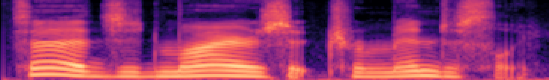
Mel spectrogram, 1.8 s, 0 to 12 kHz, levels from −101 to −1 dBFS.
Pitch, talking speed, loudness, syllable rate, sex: 200 Hz, 130 wpm, -16 LUFS, 5.3 syllables/s, female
